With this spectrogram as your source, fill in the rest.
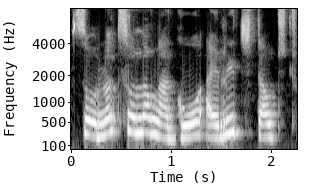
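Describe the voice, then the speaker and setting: With a Kenyan accent, a woman speaks at a fairly slow pace in a dark, mellow tone with ordinary pitch variation. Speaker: content strategist. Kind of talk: motivational commentary to camera.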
